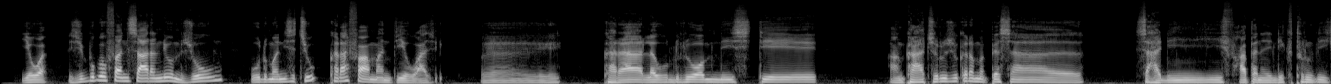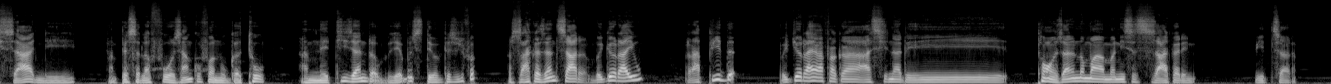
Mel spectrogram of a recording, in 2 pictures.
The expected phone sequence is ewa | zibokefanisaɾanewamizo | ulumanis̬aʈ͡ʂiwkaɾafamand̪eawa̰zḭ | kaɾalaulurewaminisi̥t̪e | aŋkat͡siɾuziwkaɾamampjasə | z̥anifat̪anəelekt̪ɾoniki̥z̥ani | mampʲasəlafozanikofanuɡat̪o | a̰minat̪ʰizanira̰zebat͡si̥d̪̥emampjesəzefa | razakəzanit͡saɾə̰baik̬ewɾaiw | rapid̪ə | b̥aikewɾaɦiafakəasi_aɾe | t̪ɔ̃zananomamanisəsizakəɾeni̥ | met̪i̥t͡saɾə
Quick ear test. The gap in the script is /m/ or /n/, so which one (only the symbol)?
n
